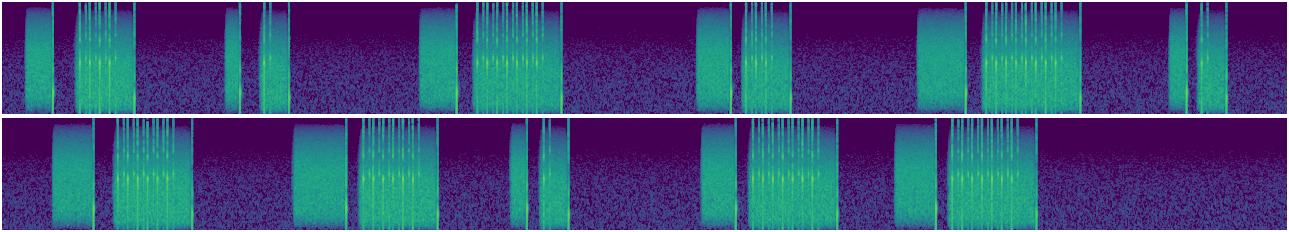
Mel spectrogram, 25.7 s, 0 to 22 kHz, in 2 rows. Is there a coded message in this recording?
Yes: pulse dialling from 0.2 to 23.2 s, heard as a rotary dial, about 10 pulses a second. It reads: 4 1 7 3 8 1 6 6 1 7 7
